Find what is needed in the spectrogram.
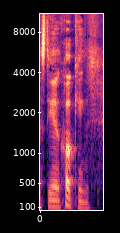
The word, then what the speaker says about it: Stephen Hawking: Cuenta la leyenda que conociste también a Stephen Hawking. – Efectivamente, y además lo has pronunciado maravillosamente bien. Creo que soy la primera persona que escucho que pronuncia bien el nombre y apellido.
